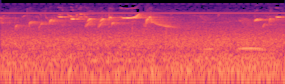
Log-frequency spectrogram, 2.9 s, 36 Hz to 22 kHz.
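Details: European goldfinches in a park in Aguadulce, Almería, Spain, recorded at midday on 24 April 2013: a rapid jumble of high twittering, tinkling notes and short buzzy trills, over faint background hiss.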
